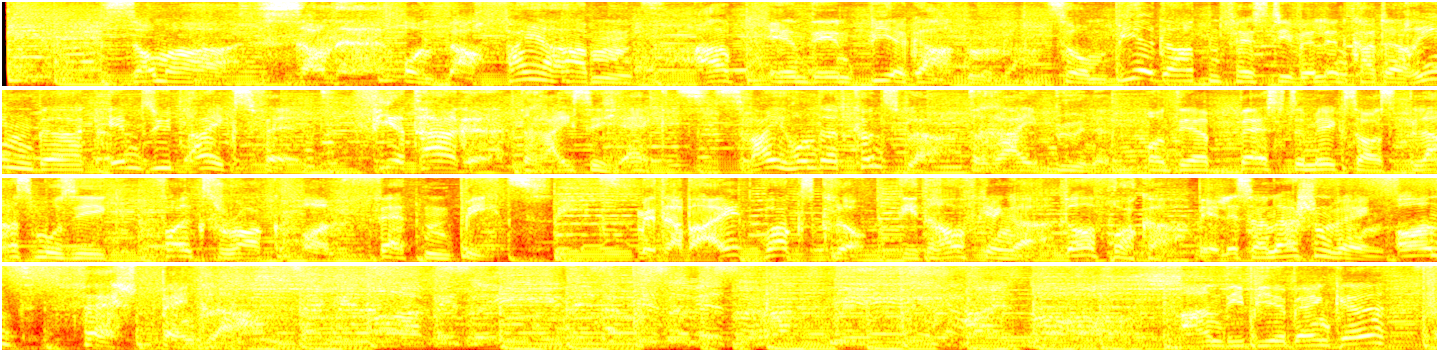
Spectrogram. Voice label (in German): Werbung Funk, Commercial, German; Biergartenfestival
